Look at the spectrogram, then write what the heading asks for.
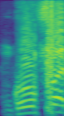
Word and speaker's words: Gopher: इसके बाद third point है गोफर, गोफर प्रोटोकॉल एक होता है गोफर, GOPHER, GOPHER।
